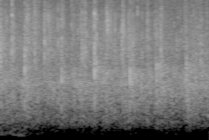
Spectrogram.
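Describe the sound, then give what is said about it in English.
An audience breaks into steady applause during a sermon, a dense patter of many hands clapping at an even level for a couple of seconds with no voices on top. “You can clap for that.”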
